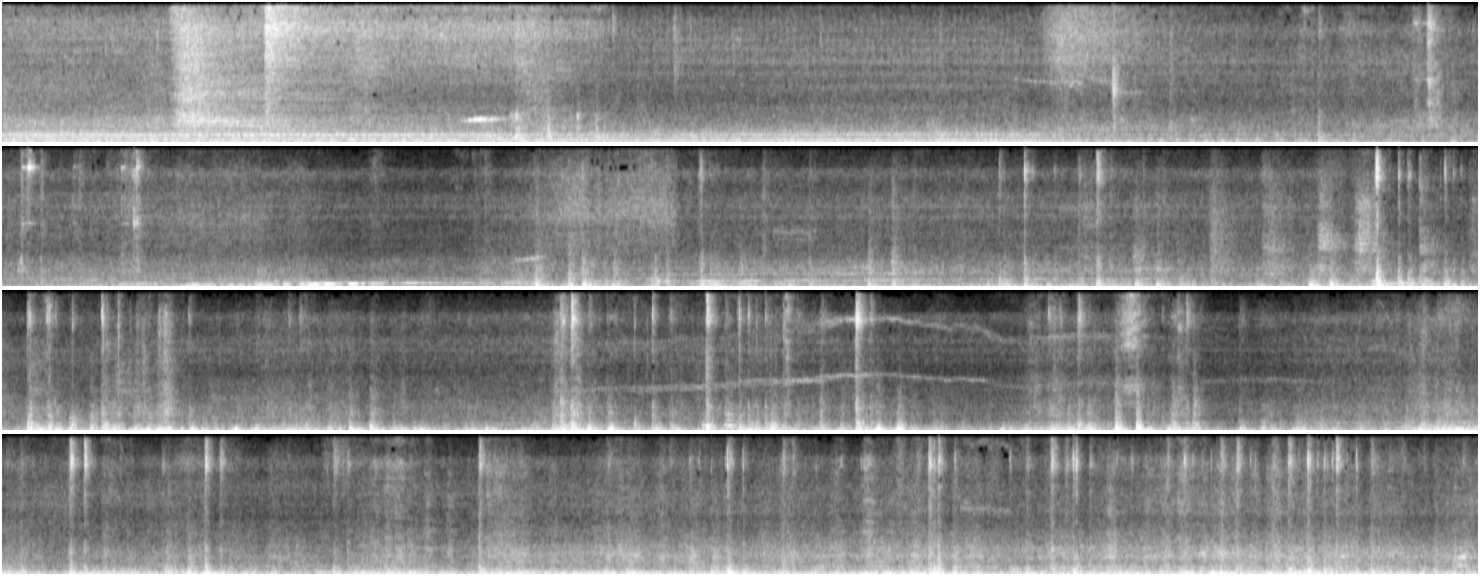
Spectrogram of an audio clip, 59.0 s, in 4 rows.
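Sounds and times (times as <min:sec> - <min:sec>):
train wheels rumbling: 0:00.0 - 0:59.0
rail-joint clacks: 0:24.6 - 0:39.0.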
